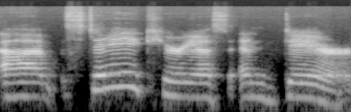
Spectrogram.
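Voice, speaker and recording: A woman with an American accent speaks in a bright, sharp tone, her pitch swinging very widely. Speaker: keynote speaker, business leader. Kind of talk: keynote speech. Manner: enthusiastic.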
